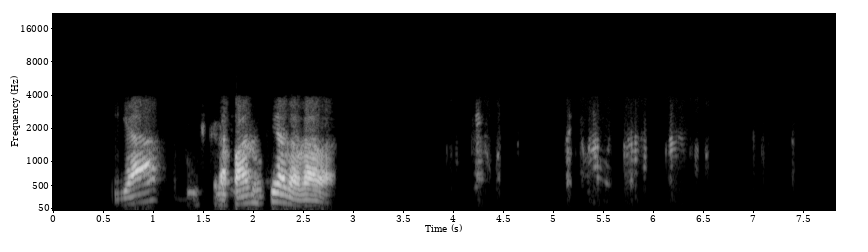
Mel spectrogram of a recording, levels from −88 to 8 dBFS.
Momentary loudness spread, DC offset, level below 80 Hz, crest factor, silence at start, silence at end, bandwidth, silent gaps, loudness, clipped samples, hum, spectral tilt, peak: 24 LU; under 0.1%; -78 dBFS; 20 dB; 0.7 s; 1.65 s; 4 kHz; 2.94-3.92 s, 4.06-4.17 s, 4.48-5.10 s, 5.59-5.69 s, 5.95-6.11 s; -17 LUFS; under 0.1%; none; -9 dB/octave; -2 dBFS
